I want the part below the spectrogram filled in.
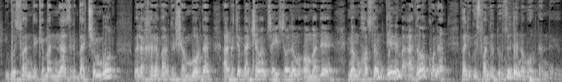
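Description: A man preaching a sermon, speaking slowly and with measured weight, and acting out the voices of the people in the stories he tells. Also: medium pitch, vocal fry, a little mellow. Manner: slow, measured delivery, voicing the people in his stories. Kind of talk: sermon with storytelling.

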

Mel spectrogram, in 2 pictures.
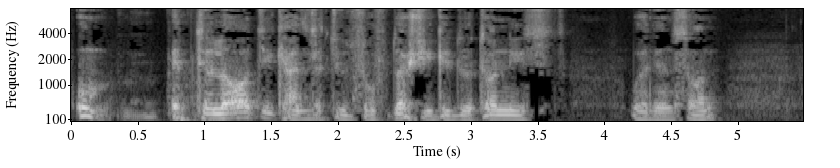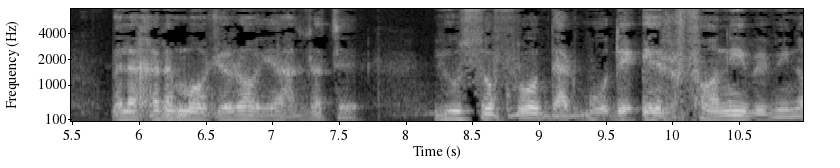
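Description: Male preacher, gravelly rasp, husky tone, storytelling sermon with dramatic loud and soft swings. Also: on the low side. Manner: dramatic swings of loudness, acts out quoted dialogue.

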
